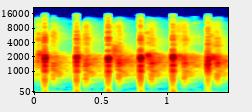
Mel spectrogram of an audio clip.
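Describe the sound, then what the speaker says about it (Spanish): Sparse, evenly spaced claps for a doctor guest on a television program, about six sharp hand claps in a steady rhythm, fairly close and moderately loud with no other sound around them. "Un aplauso."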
